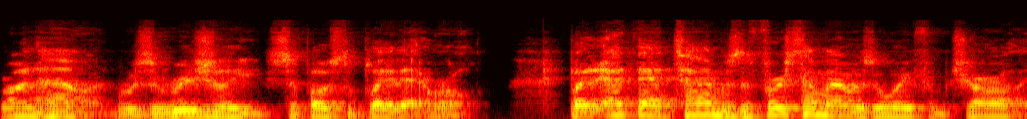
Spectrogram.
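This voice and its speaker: Somewhat breathy and at a very fast pace, a man speaks with ordinary pitch variation. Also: medium pitch for a man. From Massachusetts, US. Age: 60s. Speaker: actor and author. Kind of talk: interview storytelling.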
